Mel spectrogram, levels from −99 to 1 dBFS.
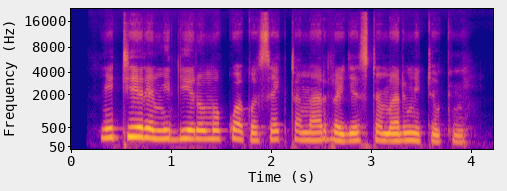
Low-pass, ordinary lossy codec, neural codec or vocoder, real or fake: none; none; codec, 44.1 kHz, 2.6 kbps, SNAC; fake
